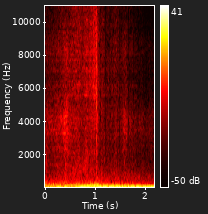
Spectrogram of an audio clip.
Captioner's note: imitates bass music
